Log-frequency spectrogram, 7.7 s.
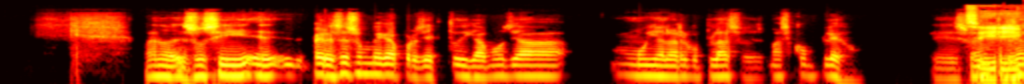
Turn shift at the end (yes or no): no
